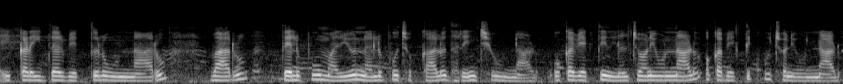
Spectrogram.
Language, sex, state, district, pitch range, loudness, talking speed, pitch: Telugu, female, Telangana, Mahabubabad, 180-205 Hz, -19 LUFS, 135 wpm, 195 Hz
